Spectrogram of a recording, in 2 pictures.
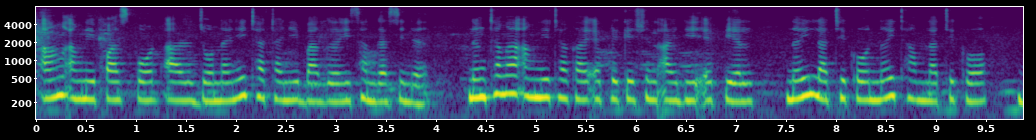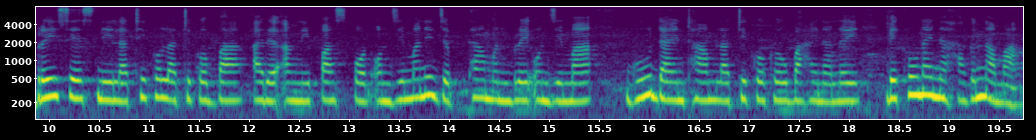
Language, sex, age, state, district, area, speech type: Bodo, female, 30-45, Assam, Udalguri, rural, read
